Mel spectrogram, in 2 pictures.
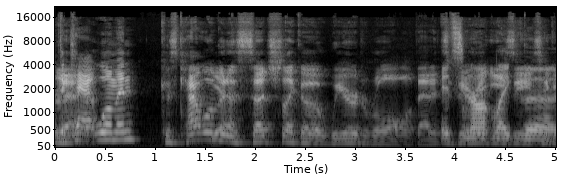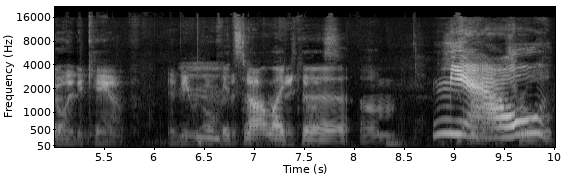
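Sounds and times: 
speech: 0.0 - 9.9
person's voice imitating a cat meowing: 8.8 - 9.9.

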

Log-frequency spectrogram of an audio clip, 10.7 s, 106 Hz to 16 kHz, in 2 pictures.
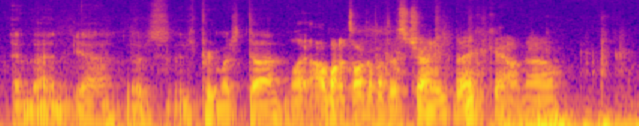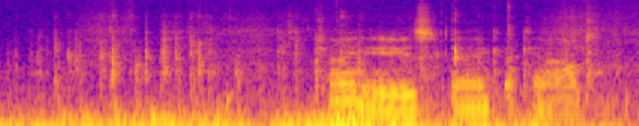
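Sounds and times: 
low constant hum: 0.0 - 10.6
speech: 0.2 - 4.8, 8.4 - 10.4
computer keyboard typing clicks: 4.8 - 9.7.

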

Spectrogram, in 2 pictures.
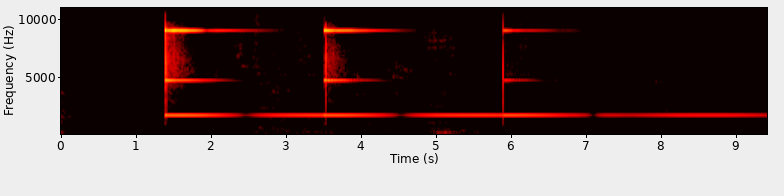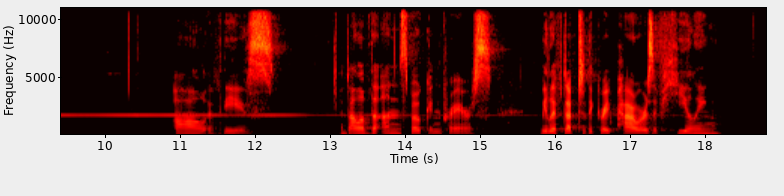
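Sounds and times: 
bright metallic chime rung during a time of prayer: 1.4 - 11.0
speech: 11.0 - 12.3, 13.1 - 15.2, 15.8 - 18.7.

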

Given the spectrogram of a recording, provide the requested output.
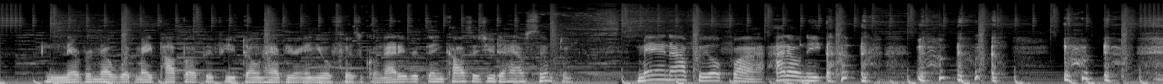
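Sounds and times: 
speech: 0.4 - 5.8, 6.4 - 9.7
person coughing in harsh throaty bursts: 8.3 - 11.6.

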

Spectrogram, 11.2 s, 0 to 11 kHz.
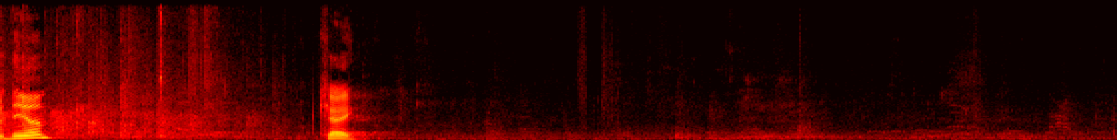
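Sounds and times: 
speech: 0.0 - 0.6, 3.2 - 3.7
audience applauding a band: 0.0 - 2.9.

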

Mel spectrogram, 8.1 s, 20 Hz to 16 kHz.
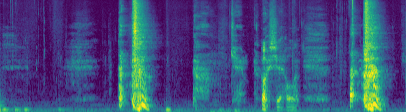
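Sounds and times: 
human sneezing loudly: 2.4 - 3.2, 7.0 - 7.8
speech: 2.8 - 3.1, 5.2 - 6.3.

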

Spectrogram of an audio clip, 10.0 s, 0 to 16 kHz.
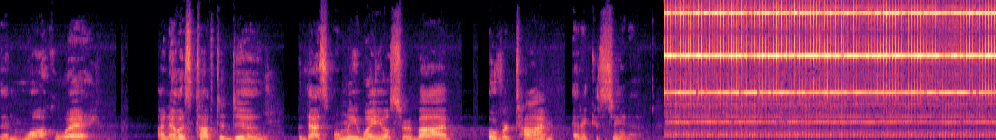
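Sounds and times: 
speech: 0.0 - 1.0, 1.6 - 6.4
alarm bell ringing: 6.6 - 9.9.

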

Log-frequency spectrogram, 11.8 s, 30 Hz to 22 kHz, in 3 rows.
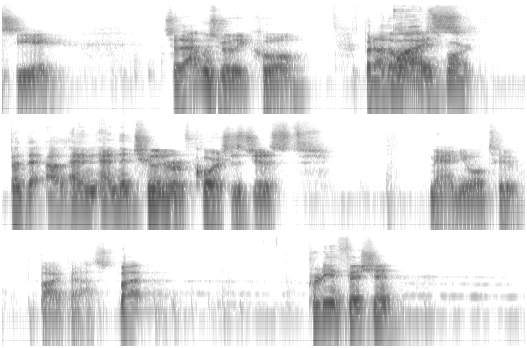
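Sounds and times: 
speech: 0.0 - 0.6, 1.2 - 6.4, 7.1 - 9.2, 10.2 - 10.9
faint ambulance sirens: 2.6 - 3.6, 6.1 - 11.7.

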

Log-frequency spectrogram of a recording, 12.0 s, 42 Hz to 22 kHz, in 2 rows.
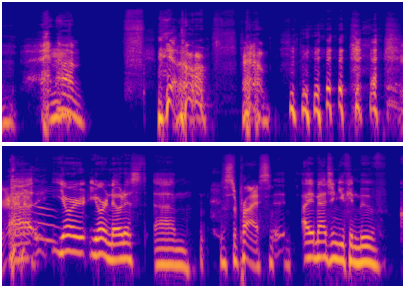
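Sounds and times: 
man vocally imitating a middle-aged man's grunts, groans and throaty exhalations: 0.0 - 1.3, 2.4 - 4.2, 5.8 - 7.3
speech: 0.6 - 1.3, 2.4 - 12.0
laughter: 4.2 - 7.0.

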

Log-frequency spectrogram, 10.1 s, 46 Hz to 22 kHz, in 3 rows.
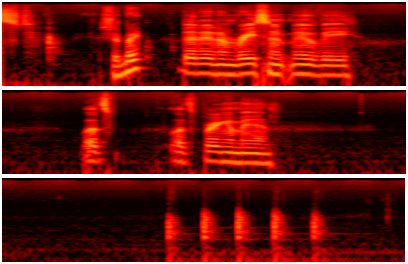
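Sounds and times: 
speech: 0.9 - 3.0, 4.0 - 5.7
firm knocking on a door: 8.1 - 9.6.

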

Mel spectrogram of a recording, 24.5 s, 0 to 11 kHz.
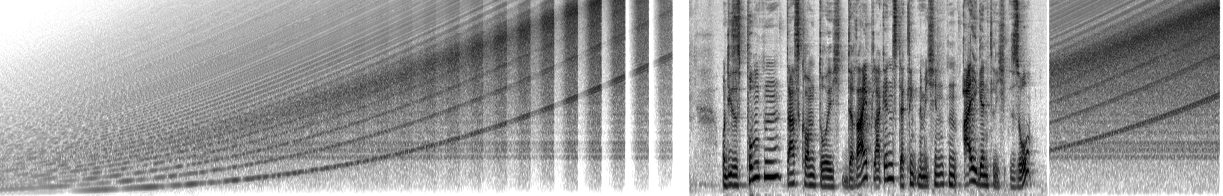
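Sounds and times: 
synth riser in a music production: 0.0 - 13.5, 21.0 - 24.4
speech: 14.5 - 20.7.

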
